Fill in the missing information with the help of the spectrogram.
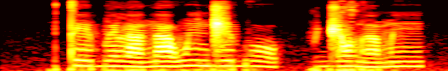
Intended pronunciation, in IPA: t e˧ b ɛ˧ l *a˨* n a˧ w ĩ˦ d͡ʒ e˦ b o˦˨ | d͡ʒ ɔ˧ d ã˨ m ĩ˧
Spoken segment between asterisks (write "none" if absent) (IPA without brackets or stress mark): a˨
